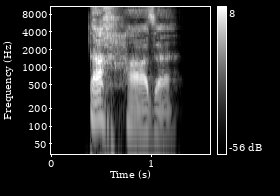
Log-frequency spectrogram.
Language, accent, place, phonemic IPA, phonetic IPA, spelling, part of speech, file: German, Germany, Berlin, /ˈdaxˌhaːzə/, [ˈdäχˌ(h)äːzə], Dachhase, noun, De-Dachhase.ogg
- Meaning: roof rabbit; cat meat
